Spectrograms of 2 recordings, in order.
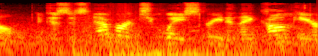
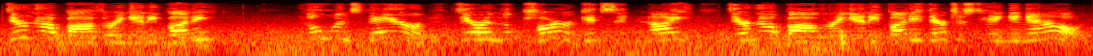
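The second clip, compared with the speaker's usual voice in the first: higher, mock-earnest defence; mocking Sneako; 7 semitones higher than usual. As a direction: parody a pleading apologist, pitched higher. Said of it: "And Sneako goes".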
